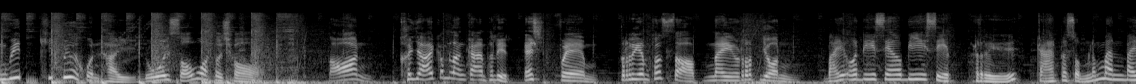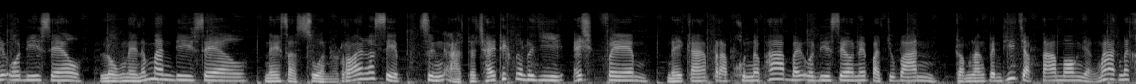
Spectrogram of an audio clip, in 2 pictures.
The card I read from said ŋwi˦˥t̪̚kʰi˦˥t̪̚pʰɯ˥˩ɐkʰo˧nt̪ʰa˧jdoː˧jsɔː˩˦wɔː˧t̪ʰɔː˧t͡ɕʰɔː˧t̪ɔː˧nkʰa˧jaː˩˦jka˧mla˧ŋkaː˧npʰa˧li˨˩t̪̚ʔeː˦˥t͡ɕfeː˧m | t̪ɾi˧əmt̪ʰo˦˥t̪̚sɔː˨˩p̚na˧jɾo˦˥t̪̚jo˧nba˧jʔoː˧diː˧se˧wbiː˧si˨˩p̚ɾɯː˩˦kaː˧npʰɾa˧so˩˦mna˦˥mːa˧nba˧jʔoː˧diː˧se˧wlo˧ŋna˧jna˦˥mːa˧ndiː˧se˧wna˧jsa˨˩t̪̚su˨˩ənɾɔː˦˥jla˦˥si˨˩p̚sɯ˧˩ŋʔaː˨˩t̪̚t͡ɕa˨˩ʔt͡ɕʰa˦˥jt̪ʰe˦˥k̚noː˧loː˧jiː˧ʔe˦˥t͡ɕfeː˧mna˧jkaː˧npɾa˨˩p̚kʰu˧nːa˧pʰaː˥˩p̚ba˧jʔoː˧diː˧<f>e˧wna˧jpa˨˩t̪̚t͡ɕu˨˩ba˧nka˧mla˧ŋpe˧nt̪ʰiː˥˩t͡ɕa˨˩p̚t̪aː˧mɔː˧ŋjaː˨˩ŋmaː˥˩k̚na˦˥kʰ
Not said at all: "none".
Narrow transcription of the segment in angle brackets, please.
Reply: s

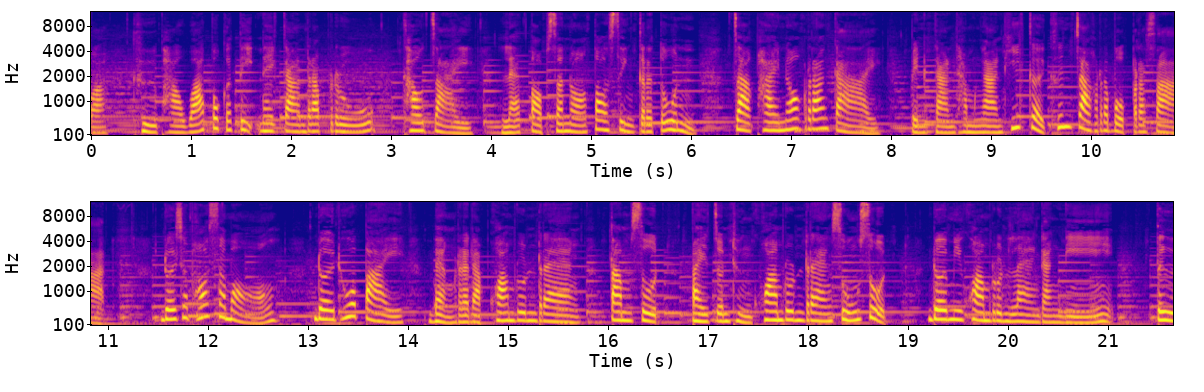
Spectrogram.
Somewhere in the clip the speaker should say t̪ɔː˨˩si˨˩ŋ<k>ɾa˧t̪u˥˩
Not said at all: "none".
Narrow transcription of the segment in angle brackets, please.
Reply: k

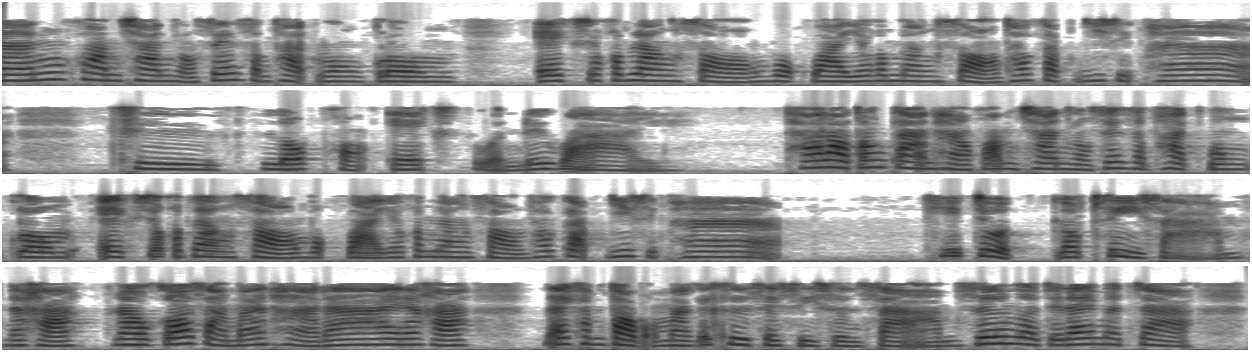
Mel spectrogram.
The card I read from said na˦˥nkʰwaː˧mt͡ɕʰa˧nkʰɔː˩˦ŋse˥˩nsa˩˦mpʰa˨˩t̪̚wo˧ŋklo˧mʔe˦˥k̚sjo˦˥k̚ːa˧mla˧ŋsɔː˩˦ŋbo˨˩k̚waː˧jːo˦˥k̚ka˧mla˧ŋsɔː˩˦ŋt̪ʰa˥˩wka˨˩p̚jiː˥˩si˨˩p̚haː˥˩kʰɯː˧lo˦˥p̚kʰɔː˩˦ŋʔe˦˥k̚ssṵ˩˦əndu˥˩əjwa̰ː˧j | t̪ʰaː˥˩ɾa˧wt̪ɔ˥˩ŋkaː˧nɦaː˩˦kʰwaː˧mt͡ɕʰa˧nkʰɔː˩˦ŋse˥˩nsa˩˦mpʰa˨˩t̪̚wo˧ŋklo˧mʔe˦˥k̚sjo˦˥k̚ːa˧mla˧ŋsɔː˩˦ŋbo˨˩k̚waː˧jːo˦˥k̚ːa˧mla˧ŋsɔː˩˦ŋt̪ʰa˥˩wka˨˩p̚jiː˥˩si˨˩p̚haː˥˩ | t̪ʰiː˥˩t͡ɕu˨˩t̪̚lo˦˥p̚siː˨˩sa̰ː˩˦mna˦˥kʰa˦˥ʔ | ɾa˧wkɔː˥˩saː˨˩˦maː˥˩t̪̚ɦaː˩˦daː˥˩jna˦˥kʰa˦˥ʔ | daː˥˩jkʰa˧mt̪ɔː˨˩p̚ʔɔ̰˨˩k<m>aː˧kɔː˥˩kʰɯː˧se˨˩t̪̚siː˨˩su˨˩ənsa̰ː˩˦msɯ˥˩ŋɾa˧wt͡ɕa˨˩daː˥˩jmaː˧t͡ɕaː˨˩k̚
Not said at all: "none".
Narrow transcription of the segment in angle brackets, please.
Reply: m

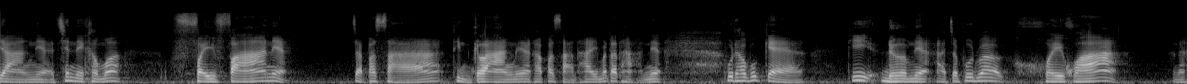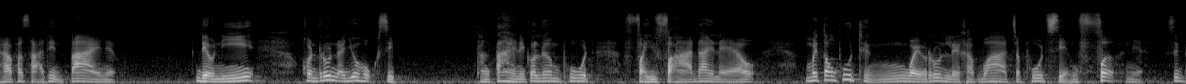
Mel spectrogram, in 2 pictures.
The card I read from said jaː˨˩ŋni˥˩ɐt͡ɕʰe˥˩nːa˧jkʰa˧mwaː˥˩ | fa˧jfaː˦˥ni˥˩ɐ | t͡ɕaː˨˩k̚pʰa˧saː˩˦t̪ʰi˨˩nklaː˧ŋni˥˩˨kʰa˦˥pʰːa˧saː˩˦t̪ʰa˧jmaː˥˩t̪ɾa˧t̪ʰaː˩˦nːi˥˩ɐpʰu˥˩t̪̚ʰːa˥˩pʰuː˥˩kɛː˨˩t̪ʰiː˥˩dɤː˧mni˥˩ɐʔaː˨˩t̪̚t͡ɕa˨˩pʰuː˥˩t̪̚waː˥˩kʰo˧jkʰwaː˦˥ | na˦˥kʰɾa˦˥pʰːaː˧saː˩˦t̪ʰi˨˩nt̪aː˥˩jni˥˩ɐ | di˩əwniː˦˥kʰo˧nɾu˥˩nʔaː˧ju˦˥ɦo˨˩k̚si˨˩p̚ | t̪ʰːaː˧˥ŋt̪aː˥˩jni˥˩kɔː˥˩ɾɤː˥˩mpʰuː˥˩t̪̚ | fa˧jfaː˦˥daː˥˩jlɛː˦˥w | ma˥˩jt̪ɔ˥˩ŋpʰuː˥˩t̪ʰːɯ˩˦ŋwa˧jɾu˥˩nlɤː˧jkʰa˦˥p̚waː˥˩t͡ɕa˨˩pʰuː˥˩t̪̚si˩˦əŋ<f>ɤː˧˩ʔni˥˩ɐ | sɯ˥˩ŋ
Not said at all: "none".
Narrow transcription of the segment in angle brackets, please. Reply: f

